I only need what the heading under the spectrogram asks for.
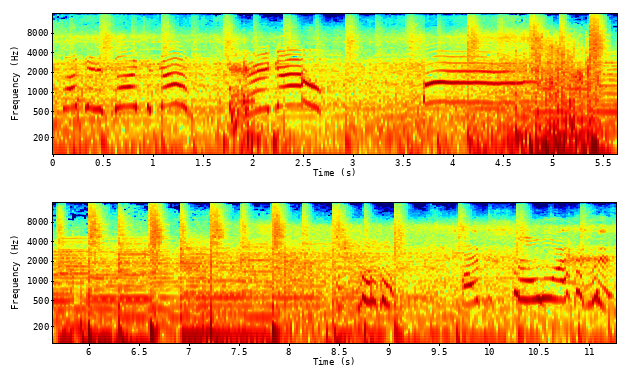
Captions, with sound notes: (screaming) Here I go! (splashing and screaming) - Oh I'm so wet, that was crazy!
